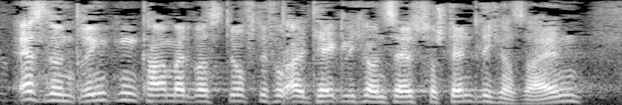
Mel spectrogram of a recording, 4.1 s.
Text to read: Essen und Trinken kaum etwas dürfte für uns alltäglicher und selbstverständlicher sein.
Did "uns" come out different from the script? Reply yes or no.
yes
